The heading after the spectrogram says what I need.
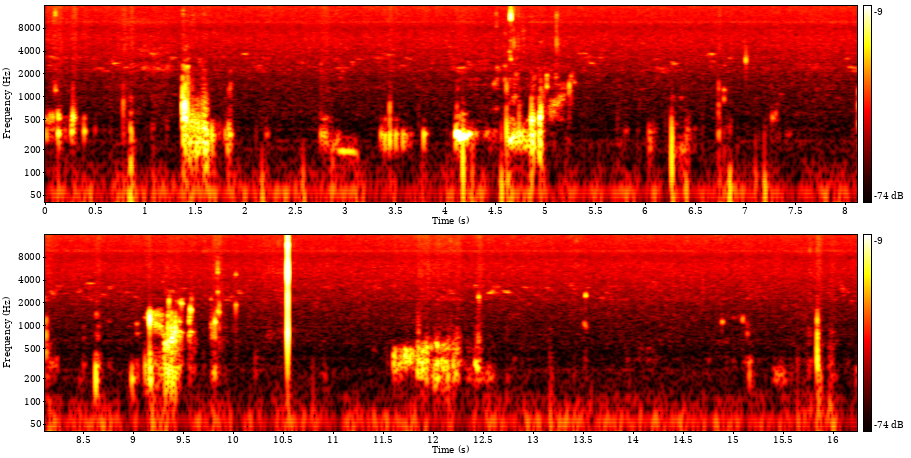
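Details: Quiet irregular gurgles and rumbles with pauses and faint clicks from a full stomach while resting after overeating (snacking after a gummy); borborygmi.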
